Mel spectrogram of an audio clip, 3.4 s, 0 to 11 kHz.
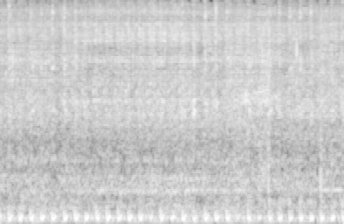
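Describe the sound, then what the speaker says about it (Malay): A Honda Dash 125 FI motorcycle idles nearby, its engine and exhaust putting out a steady, even low putter with faint clatter, running alone with no talk. "Tapi bunyi motor ni masih sedap lagi."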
